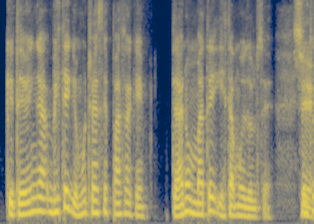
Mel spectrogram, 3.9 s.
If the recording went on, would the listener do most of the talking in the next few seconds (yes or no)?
no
